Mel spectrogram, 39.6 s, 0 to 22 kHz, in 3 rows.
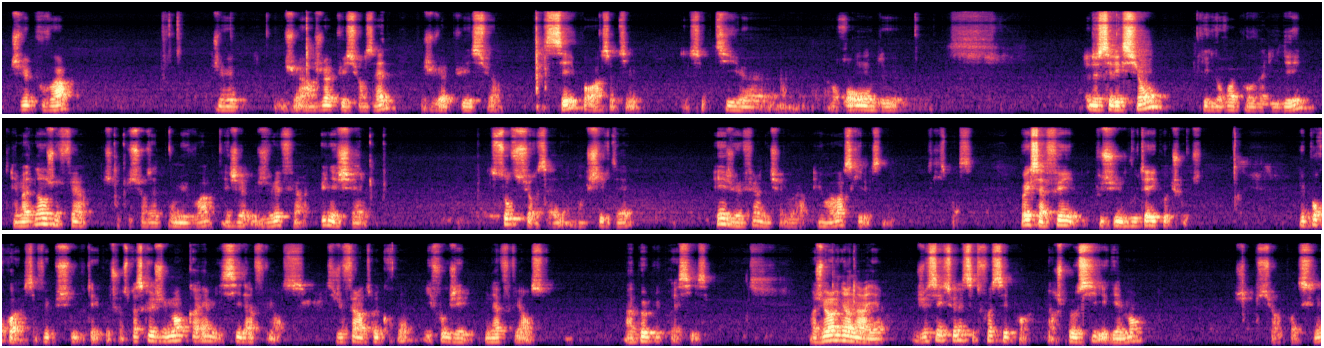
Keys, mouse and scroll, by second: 1.4-3.0 right drag, 2.0-3.8 middle drag, 2.7 z, 5.1 c, 10.9-12.7 right drag, 14.0 z, 14.6-16.5 middle drag, 16.7 s, 24.8-26.4 middle drag, 34.4 ctrl+z, 38.5 a.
